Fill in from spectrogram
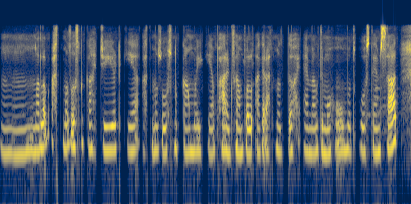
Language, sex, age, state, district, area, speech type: Kashmiri, female, 18-30, Jammu and Kashmir, Shopian, rural, spontaneous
